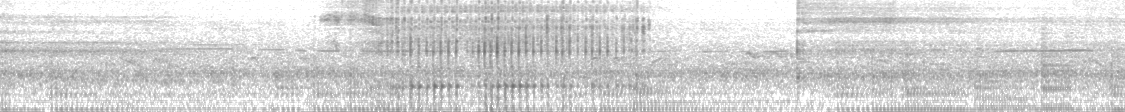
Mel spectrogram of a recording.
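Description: A person snoring in an apartment, heard from the other room, with a low, rattling rumble that swells into a louder, raspier breath midway, then settles back to a steady drone. No talking.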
